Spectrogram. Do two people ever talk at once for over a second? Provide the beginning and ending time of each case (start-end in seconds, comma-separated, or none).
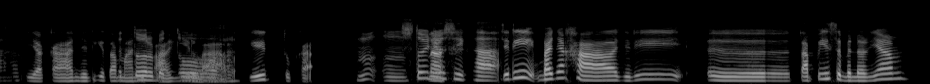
1.2-2.4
